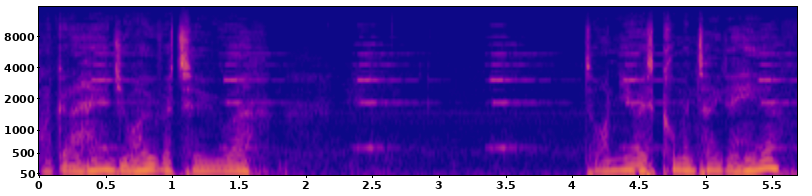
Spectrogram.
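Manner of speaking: hushed, low voice. Race commentator handing over to the newest commentator while the rostrum is silent, talking quietly. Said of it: "I'm talking quietly".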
